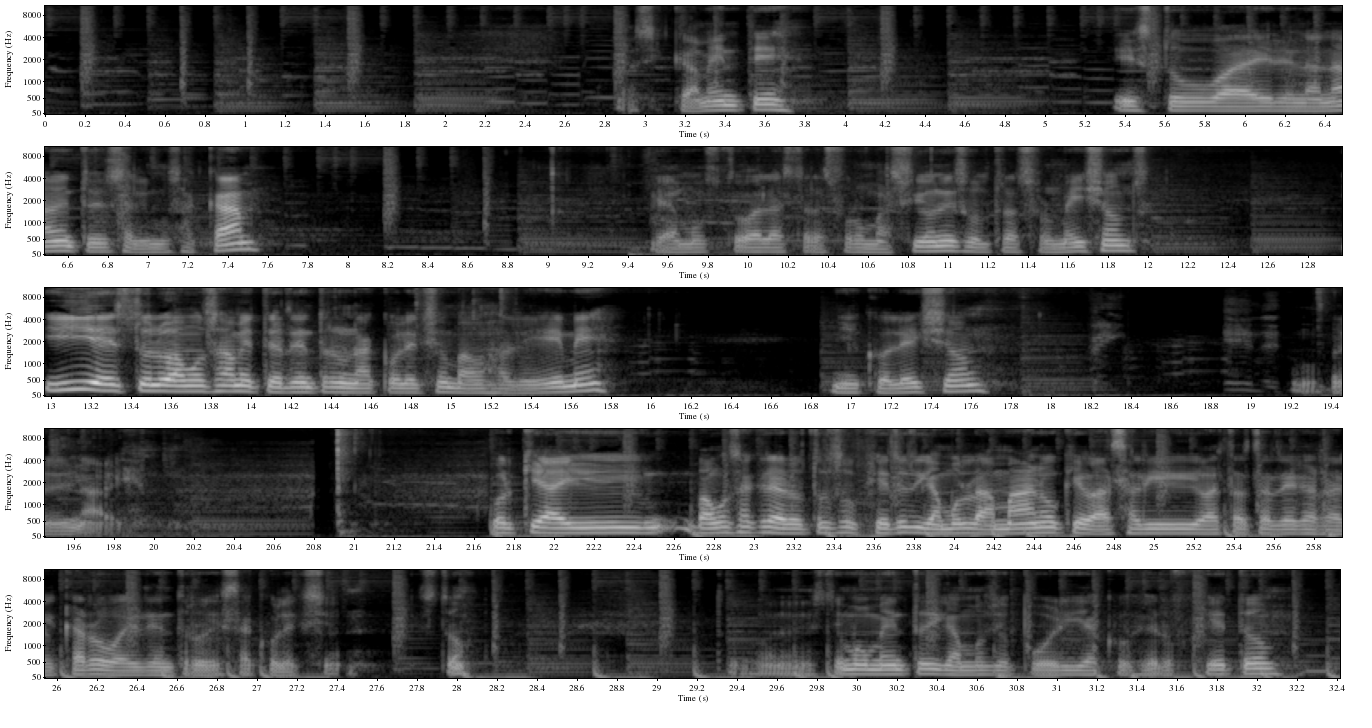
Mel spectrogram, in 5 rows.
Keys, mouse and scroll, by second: 1.0-1.3 middle drag, 1.5-2.0 scroll down 1, 2.0 middle click, 4.9-5.5 middle drag, 6.6 Tab, 8.0-9.0 middle drag, 9.8 ctrl+a, 11.3 scroll up 1, 11.8-12.6 middle drag, 12.9 click, 14.9 m, 26.7-27.4 middle drag, 27.8-28.4 middle drag, 29.2-29.9 middle drag, 31.8-32.4 drag.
